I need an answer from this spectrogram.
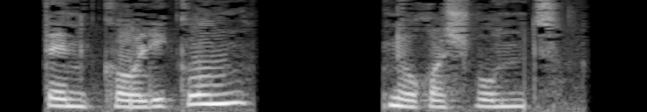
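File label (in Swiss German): "entkalkung", Alsatian; medecine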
